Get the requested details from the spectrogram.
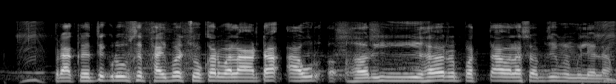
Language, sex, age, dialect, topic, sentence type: Bhojpuri, male, 36-40, Western, agriculture, statement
